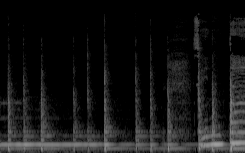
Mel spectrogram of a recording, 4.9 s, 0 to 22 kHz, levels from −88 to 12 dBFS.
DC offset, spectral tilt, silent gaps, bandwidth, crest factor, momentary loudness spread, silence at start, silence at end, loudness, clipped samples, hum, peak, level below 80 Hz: under 0.1%; -6.5 dB/octave; none; 14.5 kHz; 20 dB; 17 LU; 0 s; 0 s; -39 LUFS; under 0.1%; none; -20 dBFS; -68 dBFS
